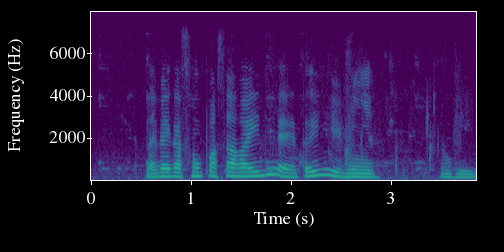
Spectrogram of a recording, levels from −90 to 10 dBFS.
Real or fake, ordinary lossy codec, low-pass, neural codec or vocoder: real; Opus, 16 kbps; 7.2 kHz; none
